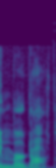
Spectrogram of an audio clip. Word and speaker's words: Murdaugh: So it's Murdaugh, but they say Murdoch, like that's how they pronounce it.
